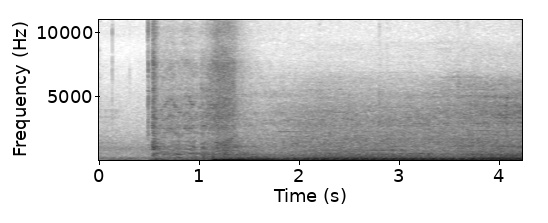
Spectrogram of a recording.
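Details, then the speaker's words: LT1 Caprice 9C1 V8 after water pump, Optispark, new plug wires and radiator hoses, check valve vacuum being tested: cranks and catches quickly, steady even smooth idle burble with no knocks, healthy start and idle. "hey this thing sounds good it must be the green hoses yeah this thing sounds nice that sounded good"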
